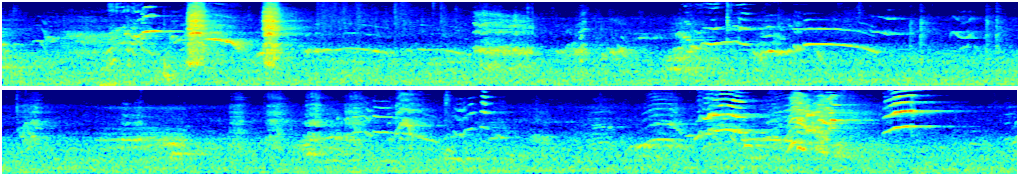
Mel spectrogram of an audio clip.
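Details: Rainbow lorikeets feeding in a guava tree in a backyard in Brisbane, Australia: irregular harsh, broadband screeches in scattered bursts, mixed with thin rising and falling whistled notes over a steady background hiss.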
